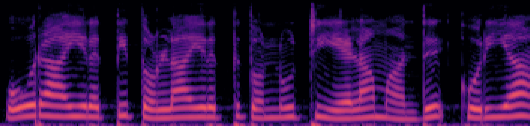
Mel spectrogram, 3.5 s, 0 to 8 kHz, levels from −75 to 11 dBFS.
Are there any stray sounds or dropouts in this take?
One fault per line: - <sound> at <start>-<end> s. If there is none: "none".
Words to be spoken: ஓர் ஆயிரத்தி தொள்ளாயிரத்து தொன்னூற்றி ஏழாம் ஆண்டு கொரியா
none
